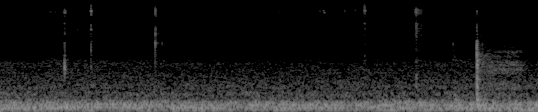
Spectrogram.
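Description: Scissors snipping paper, trimming it from around the edge of a small glass cabochon: a few faint, separate snips over a low, steady room hum.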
